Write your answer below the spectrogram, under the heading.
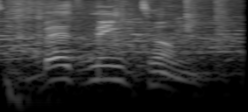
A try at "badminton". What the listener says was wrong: G yok arada.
